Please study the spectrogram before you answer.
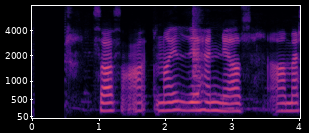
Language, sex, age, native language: Icelandic, male, 9, Icelandic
